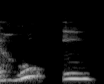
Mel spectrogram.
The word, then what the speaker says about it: ruim: Aqui nós temos a palavra ruim, e geralmente na linguagem informal as pessoas têm o costume de falar ruim, né? É muito ruim. Só que a palavra não é ruim, porque quando eu falo ruim, a sílaba mais forte fica sendo ru. E a palavra é ruim. Então, ela não é uma paroxítona, ela é uma oxítona.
